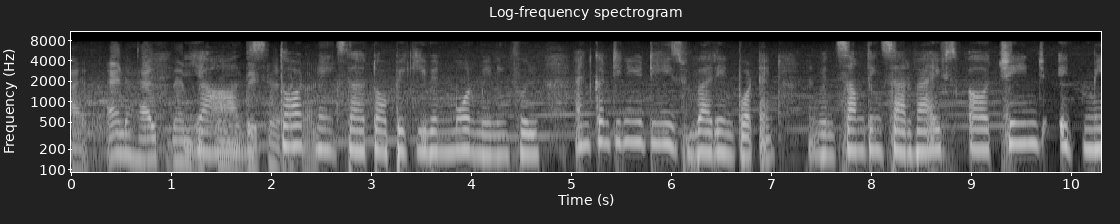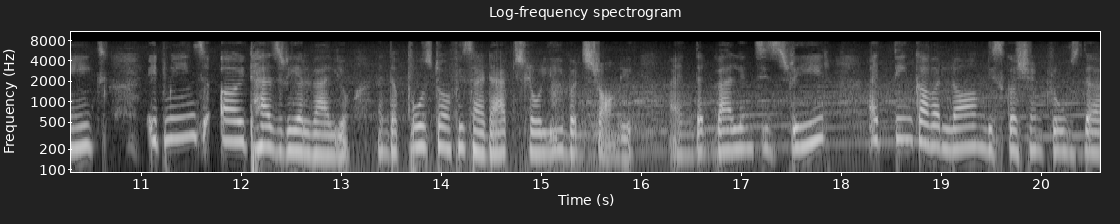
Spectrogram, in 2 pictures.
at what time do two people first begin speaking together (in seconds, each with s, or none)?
1.1 s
